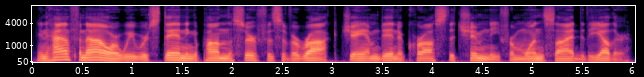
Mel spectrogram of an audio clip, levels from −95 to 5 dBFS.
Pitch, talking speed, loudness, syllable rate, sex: 115 Hz, 240 wpm, -18 LUFS, 5.8 syllables/s, male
